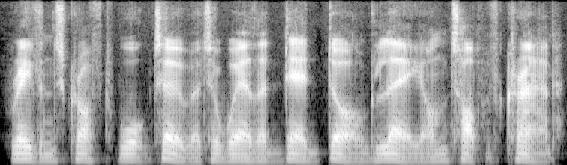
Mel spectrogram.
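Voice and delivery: plain reading voice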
